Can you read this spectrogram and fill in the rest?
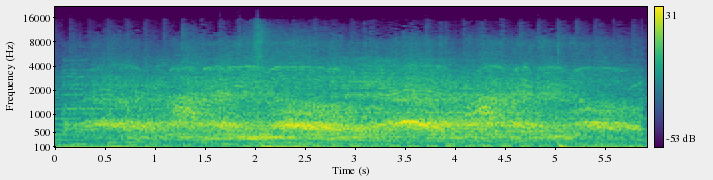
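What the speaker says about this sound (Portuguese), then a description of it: "Nos pênaltis, a torcida voltou a gritar "Eu acredito"." A large football crowd for Atlético Mineiro roars a sustained, loud chant during a penalty shootout, a dense wall of massed voices swelling and holding across the whole stretch.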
